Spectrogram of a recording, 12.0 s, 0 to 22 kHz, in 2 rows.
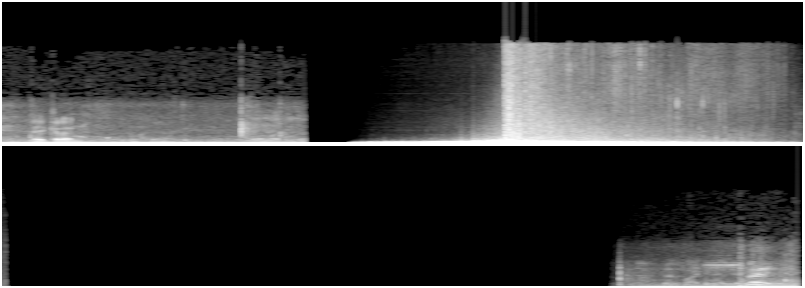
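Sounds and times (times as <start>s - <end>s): deep boom sound effect: 2.8s - 5.9s.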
